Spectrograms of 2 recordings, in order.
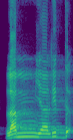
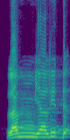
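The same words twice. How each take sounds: No difference in how they are said.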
